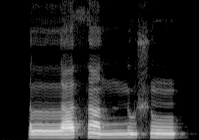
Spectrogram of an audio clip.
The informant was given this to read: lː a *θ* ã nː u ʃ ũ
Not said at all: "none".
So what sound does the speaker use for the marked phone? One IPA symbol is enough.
θ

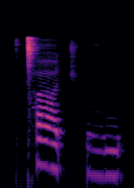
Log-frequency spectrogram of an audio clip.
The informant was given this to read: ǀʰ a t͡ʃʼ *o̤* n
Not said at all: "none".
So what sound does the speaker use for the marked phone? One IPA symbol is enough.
o̤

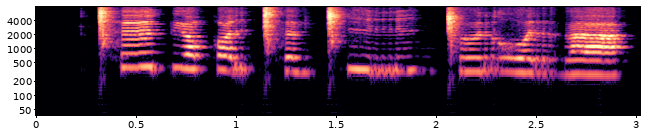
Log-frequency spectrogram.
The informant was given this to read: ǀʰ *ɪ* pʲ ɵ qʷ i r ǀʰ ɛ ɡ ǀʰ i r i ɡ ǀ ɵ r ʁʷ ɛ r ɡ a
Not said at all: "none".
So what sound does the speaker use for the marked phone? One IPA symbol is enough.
ɛ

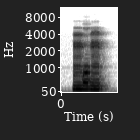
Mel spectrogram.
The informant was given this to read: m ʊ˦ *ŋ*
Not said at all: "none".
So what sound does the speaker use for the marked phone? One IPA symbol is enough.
ŋ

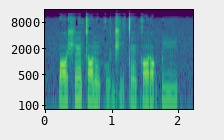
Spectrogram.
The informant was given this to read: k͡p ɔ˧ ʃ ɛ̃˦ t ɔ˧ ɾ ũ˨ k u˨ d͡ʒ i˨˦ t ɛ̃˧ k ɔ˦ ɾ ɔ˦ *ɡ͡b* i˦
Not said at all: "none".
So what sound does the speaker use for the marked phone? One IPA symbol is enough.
k͡p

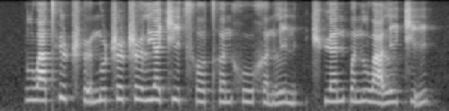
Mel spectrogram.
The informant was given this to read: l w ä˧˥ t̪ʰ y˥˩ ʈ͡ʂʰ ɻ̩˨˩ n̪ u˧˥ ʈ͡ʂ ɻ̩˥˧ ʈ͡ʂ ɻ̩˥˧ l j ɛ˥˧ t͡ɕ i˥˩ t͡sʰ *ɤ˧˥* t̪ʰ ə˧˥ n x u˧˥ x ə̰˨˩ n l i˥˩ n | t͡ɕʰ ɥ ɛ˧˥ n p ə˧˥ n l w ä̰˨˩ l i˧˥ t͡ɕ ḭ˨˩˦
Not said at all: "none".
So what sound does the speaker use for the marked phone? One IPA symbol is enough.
ɤ˧˥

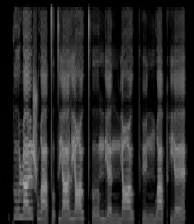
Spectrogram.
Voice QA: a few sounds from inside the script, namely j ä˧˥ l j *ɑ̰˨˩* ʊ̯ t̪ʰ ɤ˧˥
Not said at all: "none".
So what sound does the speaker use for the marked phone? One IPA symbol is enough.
ɑ˥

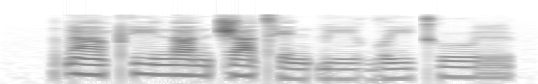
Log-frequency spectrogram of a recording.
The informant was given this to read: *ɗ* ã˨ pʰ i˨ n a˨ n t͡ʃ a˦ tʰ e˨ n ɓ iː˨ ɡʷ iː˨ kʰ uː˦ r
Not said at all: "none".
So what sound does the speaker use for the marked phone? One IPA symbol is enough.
ɗ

